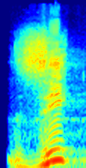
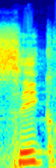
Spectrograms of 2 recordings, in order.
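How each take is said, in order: First: "জিক" said with a buzzing z, not s; voiced Z sound. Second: "সিক" with a hissing s instead of z; unvoiced S sound. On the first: Teacher showing the s in music becomes z, voiced Z sound. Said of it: "জিক হয়েছে, কেমন? সিক হয় নাই". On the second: Teacher showing how music is not said, unvoiced S sound. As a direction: start "সিক" on a plain s, higher. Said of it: "সিক হয় নাই". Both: Shown as a demonstration.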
